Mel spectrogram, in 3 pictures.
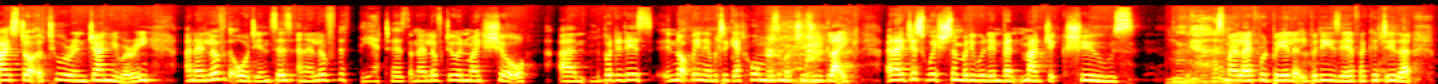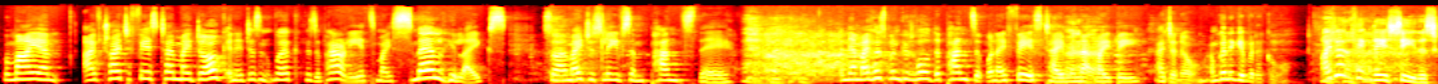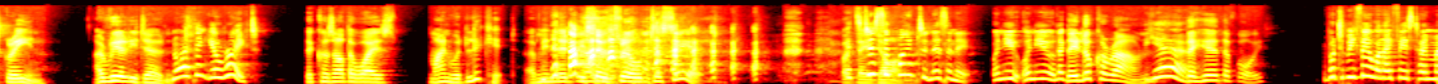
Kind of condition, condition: setting, live audience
